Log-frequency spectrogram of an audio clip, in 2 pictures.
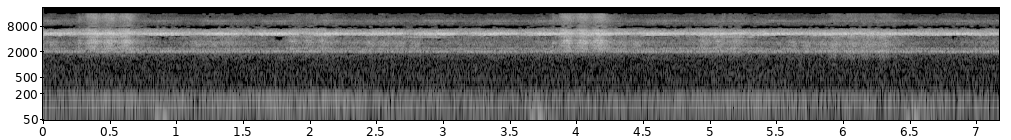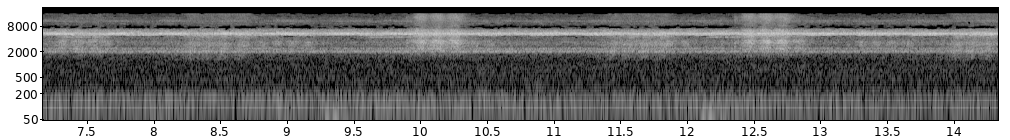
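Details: Crickets chirping in a steady high-pitched continuous trill, with brighter bursts surging roughly every two to three seconds over a low background rumble.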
